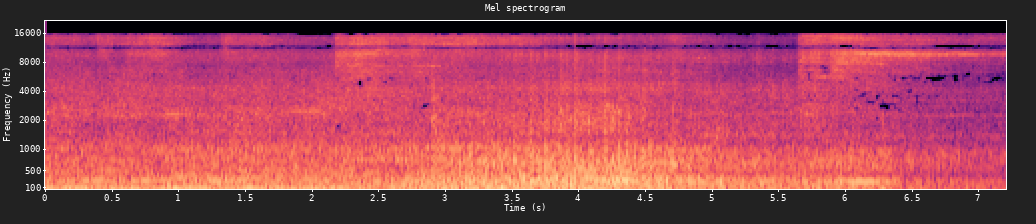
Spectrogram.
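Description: Freight train of autorack cars rolling past, with a steady rumble of steel wheels on rail. It is loudest about four seconds in and drops away near the end.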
